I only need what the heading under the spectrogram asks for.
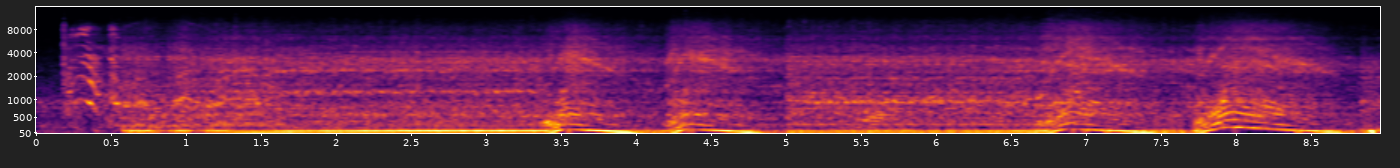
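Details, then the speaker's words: Stock Kawasaki Z900 motorcycle, new, freshly bought, revved in four quick even blips from smooth idle with a light whine; normal healthy engine revving, owner notes the stock whining sound. "I don't know if you guys have c900s hit down in the comments below let me know if it put something like that stock because that sounds like a whining right"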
